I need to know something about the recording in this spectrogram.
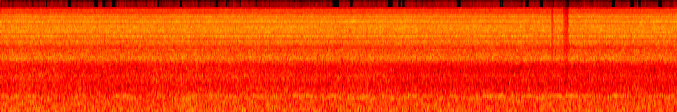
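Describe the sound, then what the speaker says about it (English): A blower motor runs with a steady, loud whooshing roar and airy hiss, unchanging throughout with no talk over it. "It's a blower motor, yeah, I know this."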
